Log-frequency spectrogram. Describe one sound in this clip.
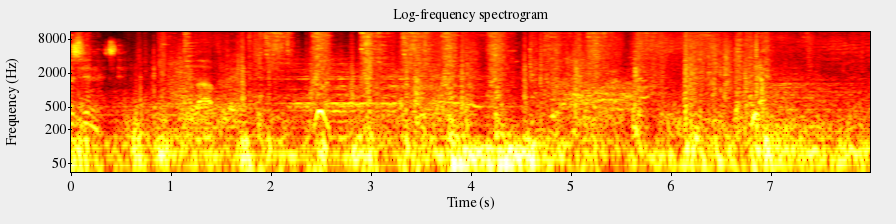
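A blade hacks wetly into a body several times.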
